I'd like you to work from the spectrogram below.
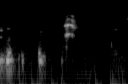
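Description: A bird hooting in a radio studio, a few short soft hoots spaced by silence, close and fairly faint.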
